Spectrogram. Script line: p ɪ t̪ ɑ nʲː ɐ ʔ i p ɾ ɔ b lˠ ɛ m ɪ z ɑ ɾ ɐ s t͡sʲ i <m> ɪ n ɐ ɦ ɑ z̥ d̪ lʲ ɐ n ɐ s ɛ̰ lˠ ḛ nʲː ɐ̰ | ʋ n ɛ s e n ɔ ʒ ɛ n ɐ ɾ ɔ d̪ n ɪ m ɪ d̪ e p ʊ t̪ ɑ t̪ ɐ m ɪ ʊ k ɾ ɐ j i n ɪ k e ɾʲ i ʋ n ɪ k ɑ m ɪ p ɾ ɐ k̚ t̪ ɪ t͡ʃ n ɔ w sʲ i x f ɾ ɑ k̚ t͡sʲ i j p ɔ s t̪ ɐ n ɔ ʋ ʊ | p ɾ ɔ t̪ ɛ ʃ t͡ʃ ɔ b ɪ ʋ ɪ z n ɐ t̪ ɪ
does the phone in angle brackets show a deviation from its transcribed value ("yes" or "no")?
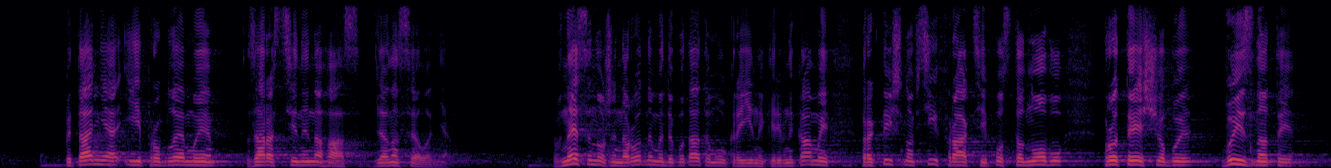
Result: yes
